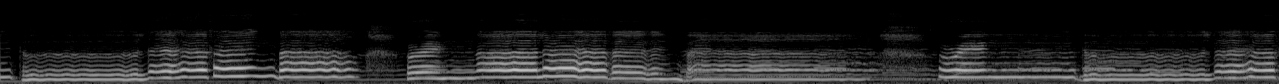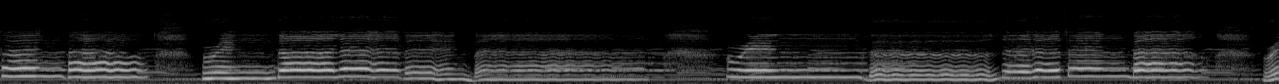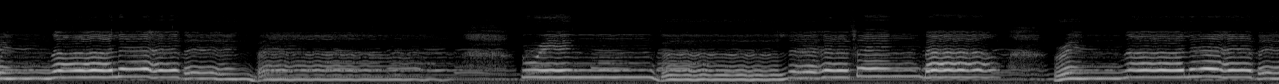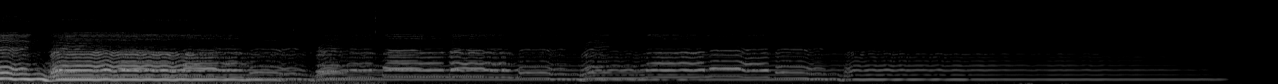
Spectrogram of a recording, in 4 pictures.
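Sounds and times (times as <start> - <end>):
community choir singing a four-part round: 0.2 - 49.8.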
